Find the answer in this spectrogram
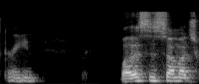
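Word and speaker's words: Gruene: And that's the town called Green, but you're not supposed to pronounce it the way it's spelled, right? Oh, it's not Grün. Yeah. Grün. Well, I mean, I guess the old Germans would say Grün, yes, but I think colloquially now it's Green.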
